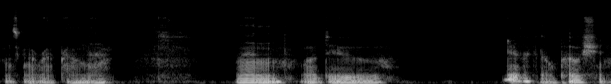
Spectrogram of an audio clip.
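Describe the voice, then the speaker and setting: A man with a very deep voice gives loose, rambling commentary while he draws. He mumbles softly and often sinks into a near whisper, and his voice is wearing out. The tone is very gravelly and quite dark, with a breathy, husky edge. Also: very animated, a little slow. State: losing his voice. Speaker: artist demonstrating a drawing. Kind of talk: casual drawing commentary.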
